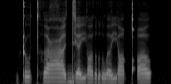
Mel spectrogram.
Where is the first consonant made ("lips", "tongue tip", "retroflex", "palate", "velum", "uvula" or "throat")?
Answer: retroflex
